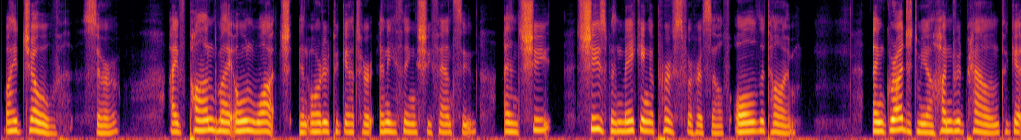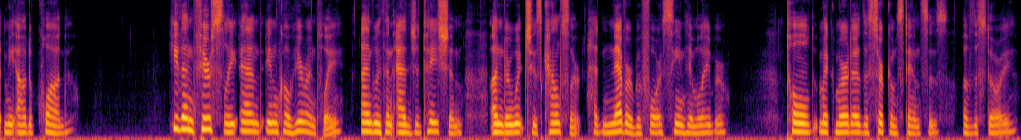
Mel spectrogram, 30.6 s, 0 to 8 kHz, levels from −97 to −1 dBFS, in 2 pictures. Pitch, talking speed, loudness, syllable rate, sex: 180 Hz, 130 wpm, -19 LUFS, 4.2 syllables/s, female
